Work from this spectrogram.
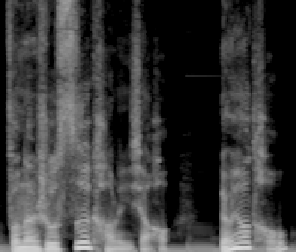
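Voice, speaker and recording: A man narrating a scripted audiobook in an expressive storytelling manner. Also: mid-range voice, brisk, faint music behind.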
